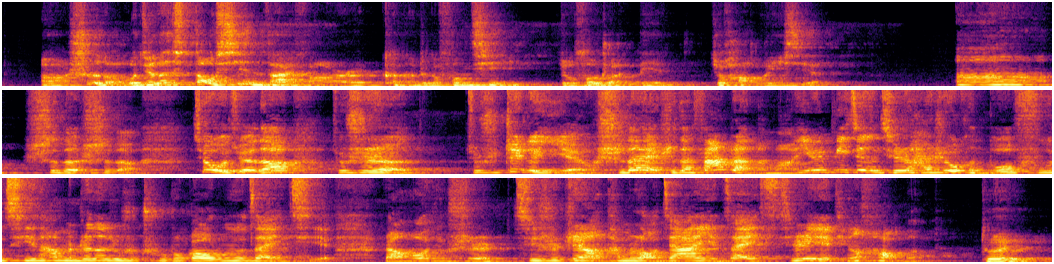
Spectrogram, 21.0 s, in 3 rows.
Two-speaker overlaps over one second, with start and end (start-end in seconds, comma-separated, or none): none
